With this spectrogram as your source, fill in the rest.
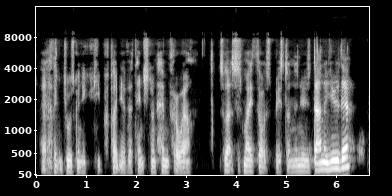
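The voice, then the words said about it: Strong, hard-to-understand accent. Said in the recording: “It's your damn accent. ... I'm from England, only down the road, and even I can't even understand him most of the time.”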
